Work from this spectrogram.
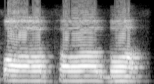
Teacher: पवर्ग का उच्चारण स्थान ओष्ठ होता है। इस सबको ओष्ठ से बोला जाता है। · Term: ओष्ठ वर्ण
